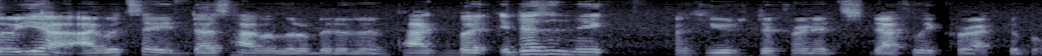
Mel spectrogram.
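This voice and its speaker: A man talks at a very fast pace in a medium pitch with ordinary pitch variation. Noticeable background noise is present. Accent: American. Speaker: tabla player. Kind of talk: interview.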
